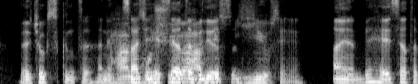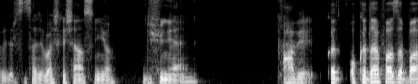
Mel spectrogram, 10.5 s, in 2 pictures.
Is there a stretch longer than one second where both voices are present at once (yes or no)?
yes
